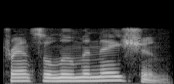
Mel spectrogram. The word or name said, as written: transillumination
